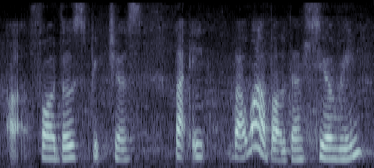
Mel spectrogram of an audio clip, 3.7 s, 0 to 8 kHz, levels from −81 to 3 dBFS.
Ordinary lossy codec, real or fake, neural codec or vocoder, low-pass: none; fake; codec, 16 kHz, 1.1 kbps, Voila-Tokenizer; none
